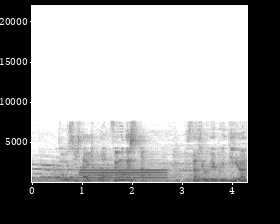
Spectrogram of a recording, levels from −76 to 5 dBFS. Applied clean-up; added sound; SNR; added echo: none; Wind instrument, woodwind instrument; 1 dB; reverberation time 0.9 s.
